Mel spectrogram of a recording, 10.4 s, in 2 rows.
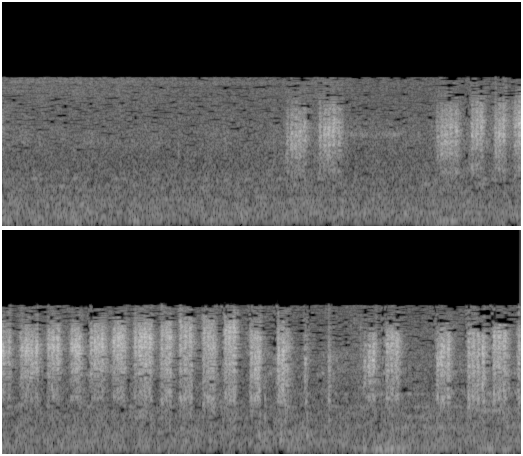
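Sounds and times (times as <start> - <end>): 
bird rasping calls: 2.8 - 3.5, 4.4 - 10.3.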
